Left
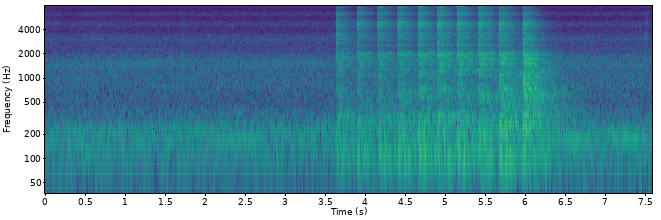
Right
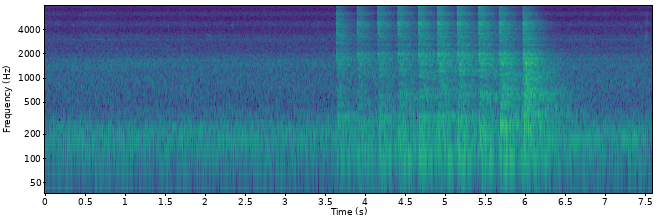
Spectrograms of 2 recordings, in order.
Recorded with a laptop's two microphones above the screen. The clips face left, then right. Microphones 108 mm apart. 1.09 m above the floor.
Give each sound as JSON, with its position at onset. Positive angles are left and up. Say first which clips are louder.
{"t": 3.6, "sound": "hammering", "louder": "left 1 dB", "side_deg": 60, "distance_m": 1.8}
